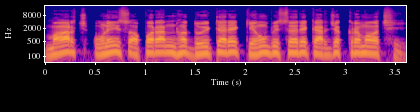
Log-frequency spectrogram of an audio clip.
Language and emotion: Odia, neutral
